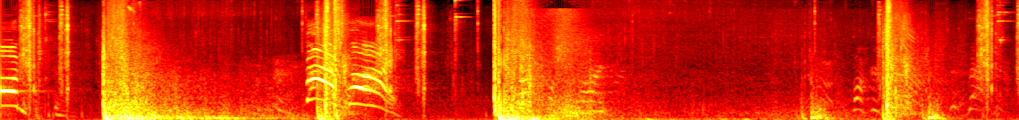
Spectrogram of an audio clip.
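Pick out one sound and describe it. Gunshots ring out loudly, one after another.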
